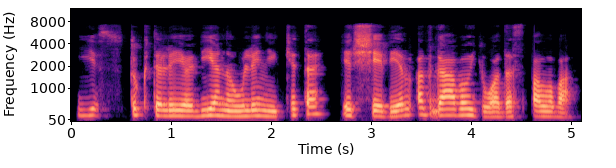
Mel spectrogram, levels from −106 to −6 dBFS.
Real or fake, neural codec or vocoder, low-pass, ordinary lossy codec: real; none; 7.2 kHz; AAC, 64 kbps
